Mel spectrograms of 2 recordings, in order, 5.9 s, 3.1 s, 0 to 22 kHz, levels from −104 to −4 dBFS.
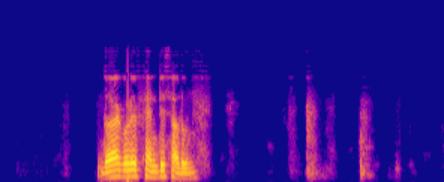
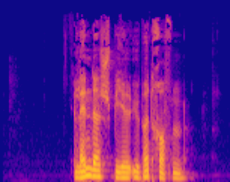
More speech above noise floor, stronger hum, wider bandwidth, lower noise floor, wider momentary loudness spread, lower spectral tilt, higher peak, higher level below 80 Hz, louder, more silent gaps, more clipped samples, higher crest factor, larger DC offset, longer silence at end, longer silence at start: first, over 76 dB vs 63 dB; neither; second, 4.2 kHz vs 15 kHz; first, under -90 dBFS vs -84 dBFS; about the same, 13 LU vs 13 LU; first, -10 dB/octave vs -6.5 dB/octave; first, 0 dBFS vs -6 dBFS; about the same, -52 dBFS vs -54 dBFS; first, -15 LUFS vs -22 LUFS; first, 3.18-3.54 s, 3.66-3.71 s, 4.54-4.64 s vs none; neither; about the same, 20 dB vs 18 dB; neither; first, 1.1 s vs 0.6 s; first, 1.3 s vs 1 s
